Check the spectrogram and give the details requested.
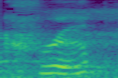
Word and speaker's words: croup: croup and we remember the word croup because it rhymes with the word poop and the croup is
